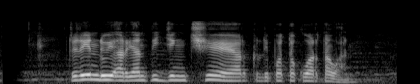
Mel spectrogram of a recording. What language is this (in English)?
Sundanese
